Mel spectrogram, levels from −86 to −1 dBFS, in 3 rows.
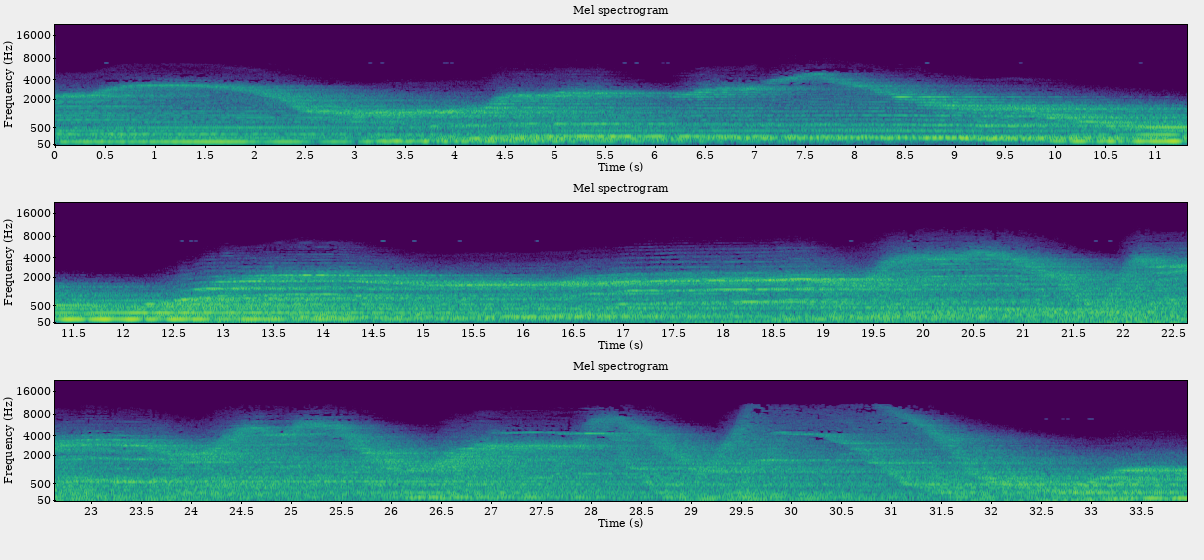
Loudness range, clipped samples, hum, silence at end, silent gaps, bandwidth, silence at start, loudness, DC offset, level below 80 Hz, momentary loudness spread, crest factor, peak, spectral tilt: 6 LU; under 0.1%; none; 0 s; none; 10.5 kHz; 0 s; -22 LUFS; under 0.1%; -40 dBFS; 7 LU; 16 dB; -6 dBFS; -6 dB/octave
